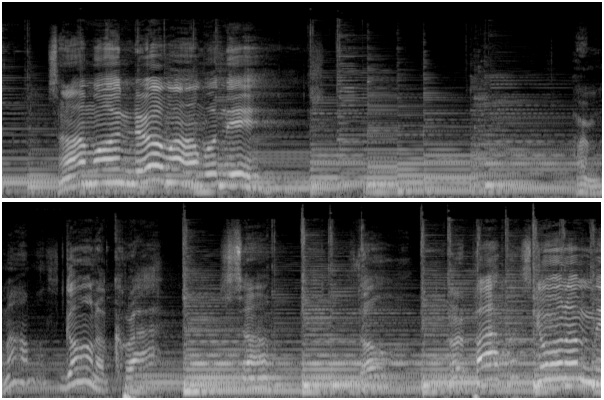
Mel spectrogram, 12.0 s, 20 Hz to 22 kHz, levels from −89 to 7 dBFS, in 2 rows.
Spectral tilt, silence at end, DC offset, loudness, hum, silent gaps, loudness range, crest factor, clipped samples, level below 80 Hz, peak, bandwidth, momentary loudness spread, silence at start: -5.5 dB/octave; 0 s; under 0.1%; -23 LUFS; none; none; 8 LU; 16 dB; under 0.1%; -42 dBFS; -6 dBFS; 19 kHz; 12 LU; 0 s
